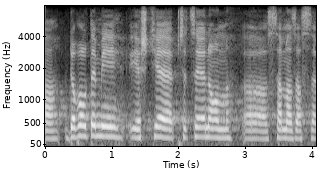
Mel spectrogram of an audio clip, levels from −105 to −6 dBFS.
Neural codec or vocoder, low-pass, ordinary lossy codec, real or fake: vocoder, 44.1 kHz, 128 mel bands every 512 samples, BigVGAN v2; 7.2 kHz; Opus, 24 kbps; fake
